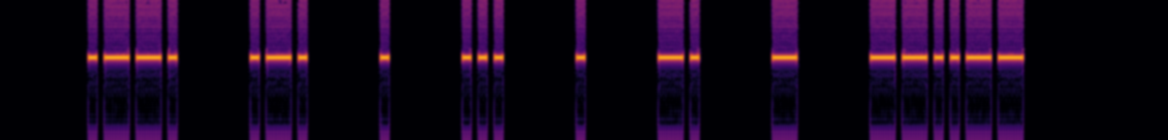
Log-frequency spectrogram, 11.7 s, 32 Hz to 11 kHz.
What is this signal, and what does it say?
Morse code, heard as a keyed tone, about 15 wpm, spaced as for 8 wpm, 1000 Hz. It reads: PRESENT,
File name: qotdfiles / 8wpm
